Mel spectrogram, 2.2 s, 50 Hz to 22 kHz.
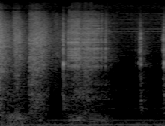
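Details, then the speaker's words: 1987 Yamaha FZ700 left turn signal, housing broken and melted: a couple of faint uneven relay ticks, no steady flash rhythm; flasher struggles as left signal shorts to ground in the damaged housing. "It struggles. As soon as it hits left, it's like, nope. I can hear it trying."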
